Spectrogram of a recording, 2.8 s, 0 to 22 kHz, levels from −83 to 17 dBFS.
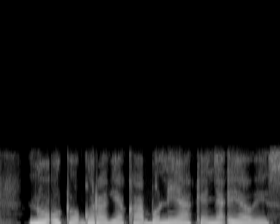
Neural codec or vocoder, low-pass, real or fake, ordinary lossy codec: none; 7.2 kHz; real; Opus, 16 kbps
